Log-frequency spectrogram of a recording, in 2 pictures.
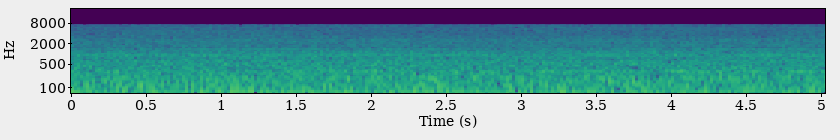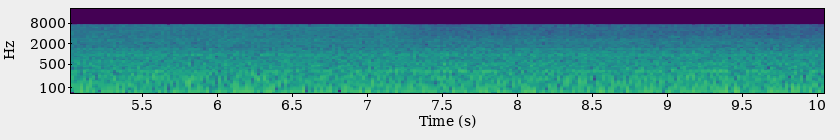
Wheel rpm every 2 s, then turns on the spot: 0, 0, 0, 0, 0.
none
